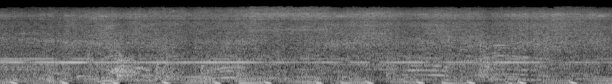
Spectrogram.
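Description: Background music with a steady beat, over a steady hiss.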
